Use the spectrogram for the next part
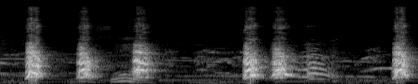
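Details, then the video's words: Short, loud barks in irregular pairs and triplets from Onyx the husky during a try-not-to-howl challenge, with brief yipping, whiny tones between some barks. "TRY NOT TO HOWL CHALLENGE - Husky’s cute and funny reactions"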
